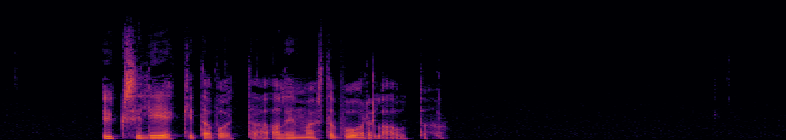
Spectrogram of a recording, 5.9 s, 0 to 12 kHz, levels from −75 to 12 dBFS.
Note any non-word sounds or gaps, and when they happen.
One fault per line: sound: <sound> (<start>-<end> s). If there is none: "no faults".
no faults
